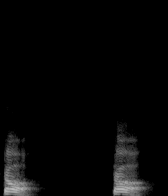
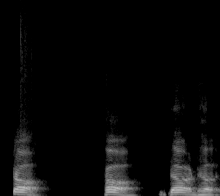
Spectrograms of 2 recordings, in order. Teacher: ऋतु रसाणाम मूर्धा, री का ट वर्ग का उच्चारण मूर्धा से होता है, ट, ट, ये मूर्धा से थोड़ा ऊंचाई पर जीभ को ले जाना पड़ता है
